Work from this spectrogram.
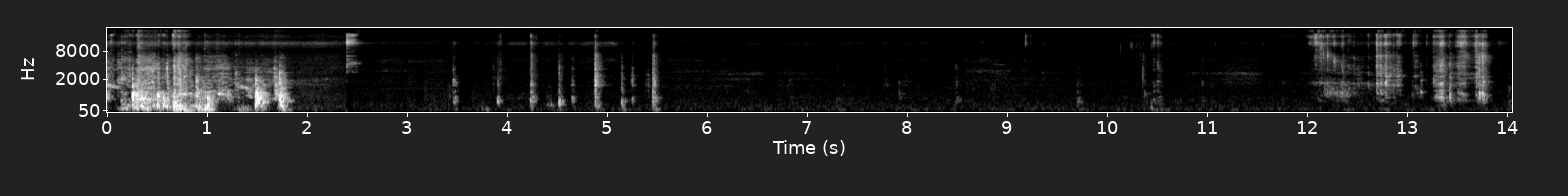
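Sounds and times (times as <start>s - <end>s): plastic parts clattering: 0.0s - 1.9s.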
